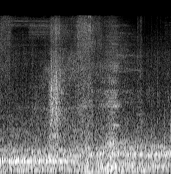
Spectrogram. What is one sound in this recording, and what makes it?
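A heavy hammer swings and strikes with a magical burst.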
